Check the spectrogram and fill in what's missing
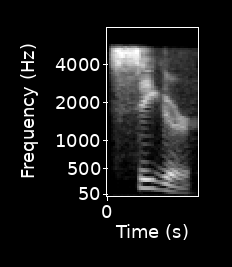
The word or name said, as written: Seeger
